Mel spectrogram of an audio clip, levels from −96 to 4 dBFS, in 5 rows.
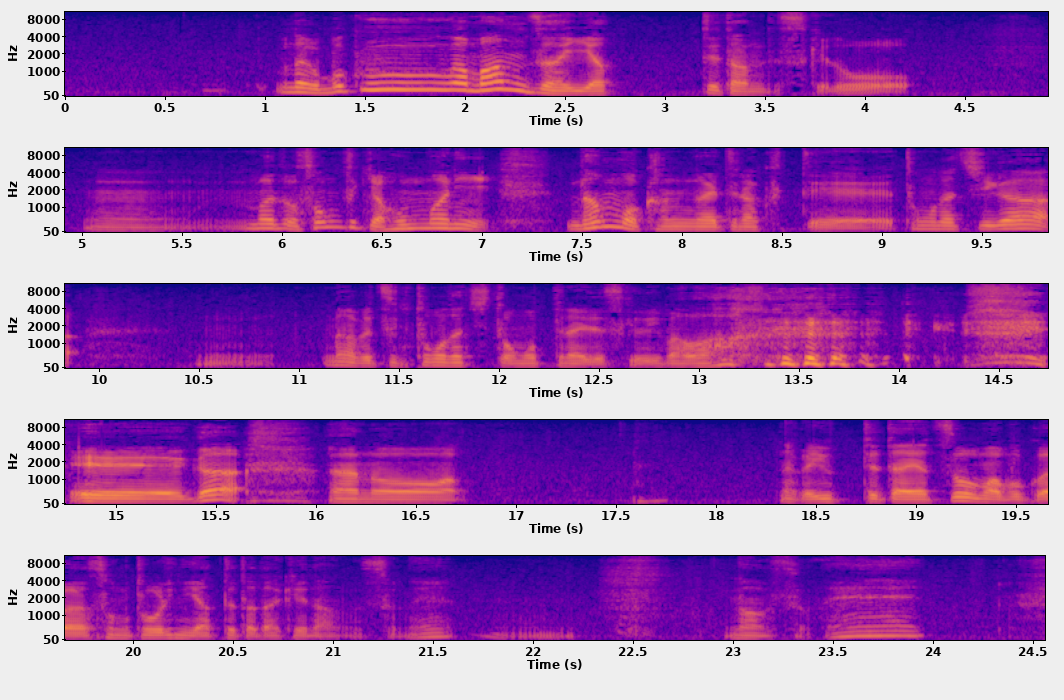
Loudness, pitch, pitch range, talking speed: -32 LUFS, 125 Hz, 105-170 Hz, 255 characters per minute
